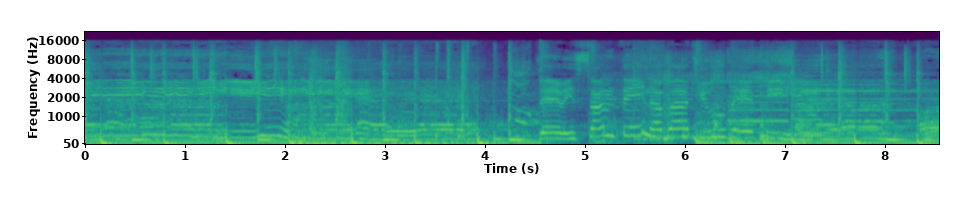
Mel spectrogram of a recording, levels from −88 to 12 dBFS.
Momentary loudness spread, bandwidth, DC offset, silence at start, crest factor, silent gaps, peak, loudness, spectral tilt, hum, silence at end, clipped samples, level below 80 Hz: 2 LU; 16.5 kHz; under 0.1%; 0 s; 10 dB; none; 0 dBFS; -11 LUFS; -4.5 dB/octave; none; 0 s; under 0.1%; -16 dBFS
